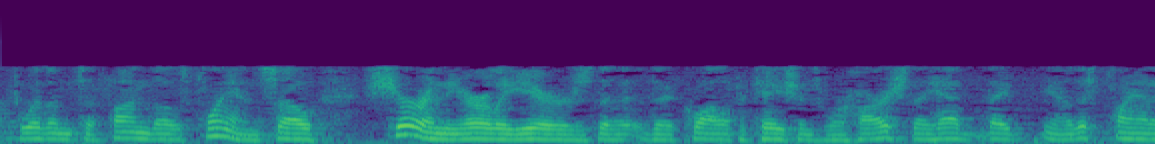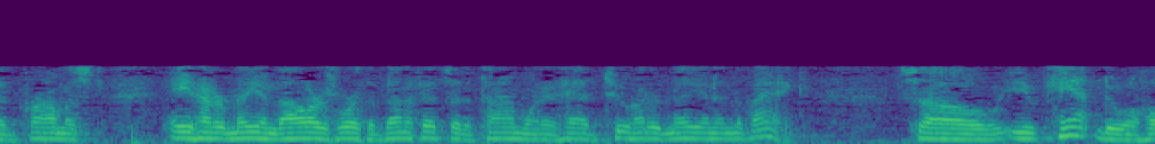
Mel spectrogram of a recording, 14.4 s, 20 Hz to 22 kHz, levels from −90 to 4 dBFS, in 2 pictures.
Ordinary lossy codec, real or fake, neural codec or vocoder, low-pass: AAC, 16 kbps; real; none; 7.2 kHz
